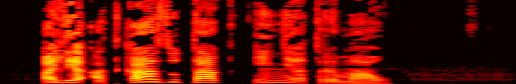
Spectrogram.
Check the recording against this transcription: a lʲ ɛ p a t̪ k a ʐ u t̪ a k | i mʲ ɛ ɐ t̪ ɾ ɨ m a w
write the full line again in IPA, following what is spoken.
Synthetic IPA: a lʲ ɛ ʔ a t̪ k a z u t̪ a k | i nʲ ɛ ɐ t̪ ɾ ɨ m a w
